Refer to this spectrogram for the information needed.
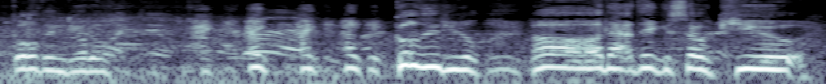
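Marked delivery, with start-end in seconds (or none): none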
